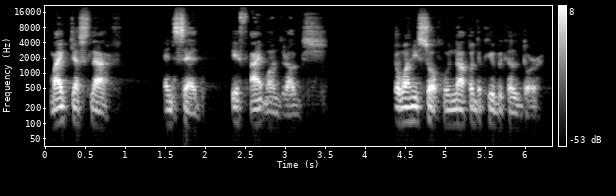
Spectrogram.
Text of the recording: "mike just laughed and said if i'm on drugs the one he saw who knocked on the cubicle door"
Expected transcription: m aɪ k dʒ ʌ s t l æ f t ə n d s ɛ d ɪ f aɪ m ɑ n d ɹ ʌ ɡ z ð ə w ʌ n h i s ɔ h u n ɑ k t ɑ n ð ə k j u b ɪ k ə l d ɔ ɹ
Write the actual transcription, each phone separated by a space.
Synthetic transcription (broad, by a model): m aɪ k dʒ ʌ s t l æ f t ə n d s ɛ d ɪ f aɪ m ɑ n d ɹ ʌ ɡ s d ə w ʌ n h i s ɔ h u n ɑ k ɑ n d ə k j u b ɪ k ə l d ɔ ɹ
